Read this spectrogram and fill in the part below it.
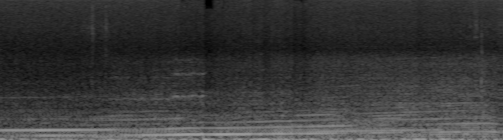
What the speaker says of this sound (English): the turbocharged engine, if you guys can tell, there is a bit of lag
